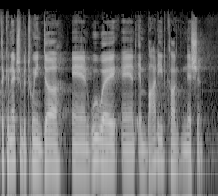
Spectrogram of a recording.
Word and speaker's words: Wu Wei: Did I pronounce that right? – Wu Wei. Yeah.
